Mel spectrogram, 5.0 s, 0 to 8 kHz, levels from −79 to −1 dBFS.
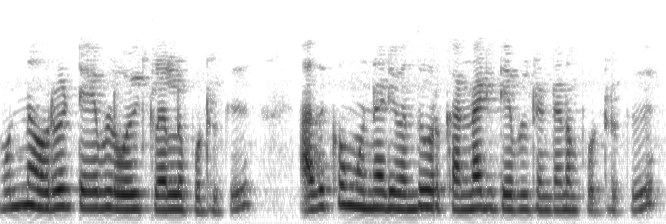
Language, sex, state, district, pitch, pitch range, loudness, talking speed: Tamil, female, Tamil Nadu, Kanyakumari, 215 Hz, 200-230 Hz, -16 LUFS, 180 wpm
